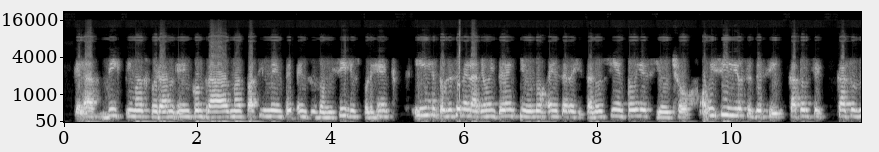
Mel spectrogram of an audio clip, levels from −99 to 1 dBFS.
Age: 30-49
